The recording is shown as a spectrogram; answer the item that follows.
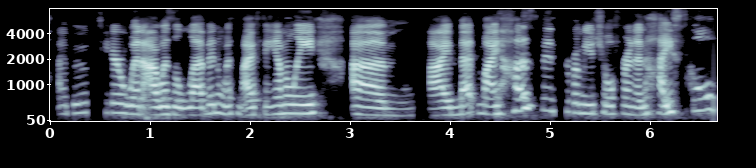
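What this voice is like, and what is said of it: Slight Southern American accent. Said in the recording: “you may hear a little bit of a Southern accent.”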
